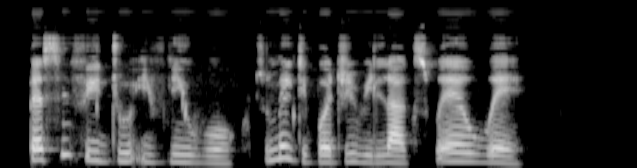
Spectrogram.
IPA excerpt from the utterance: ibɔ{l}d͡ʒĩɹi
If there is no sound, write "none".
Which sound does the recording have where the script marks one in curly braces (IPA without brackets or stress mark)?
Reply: none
